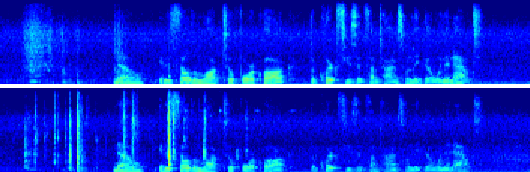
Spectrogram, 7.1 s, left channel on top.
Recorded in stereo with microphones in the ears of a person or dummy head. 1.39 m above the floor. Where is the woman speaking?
30° right (ahead or behind), 0.9 m; by 6.5 s 70° left (ahead or behind), 1.8 m.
